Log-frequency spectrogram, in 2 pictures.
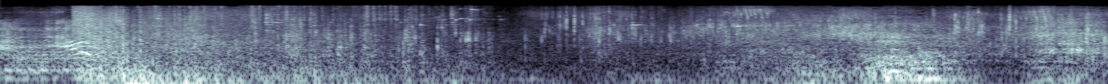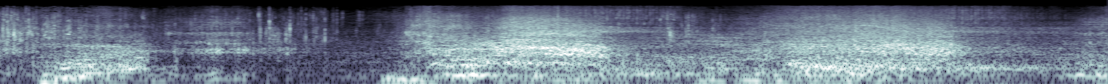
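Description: Movie fight sound effects: a heavy thud as a body is slammed into the floor about a second in, then several loud rough vocal bursts of grunting or growling, with film score beneath.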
